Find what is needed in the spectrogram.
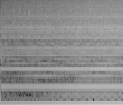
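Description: Low electrical hum from the sound system, a steady drone with a buzzy edge that grows steadily louder during the pause in speech.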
